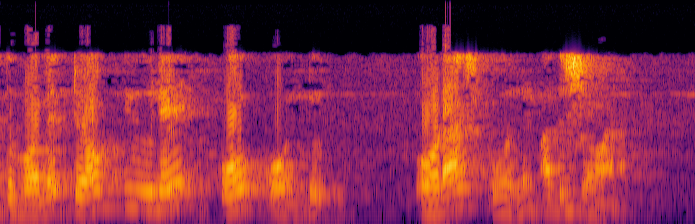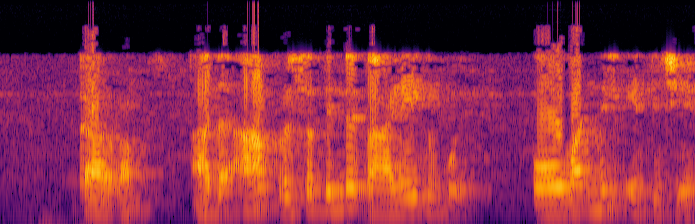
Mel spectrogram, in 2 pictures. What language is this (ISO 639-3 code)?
mal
